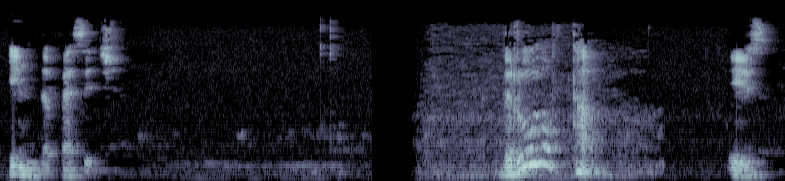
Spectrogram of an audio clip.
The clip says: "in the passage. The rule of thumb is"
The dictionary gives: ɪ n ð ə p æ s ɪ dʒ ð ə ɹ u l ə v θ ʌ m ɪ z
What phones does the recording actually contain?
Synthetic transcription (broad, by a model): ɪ n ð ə p æ s ɪ dʒ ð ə ɹ u l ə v t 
